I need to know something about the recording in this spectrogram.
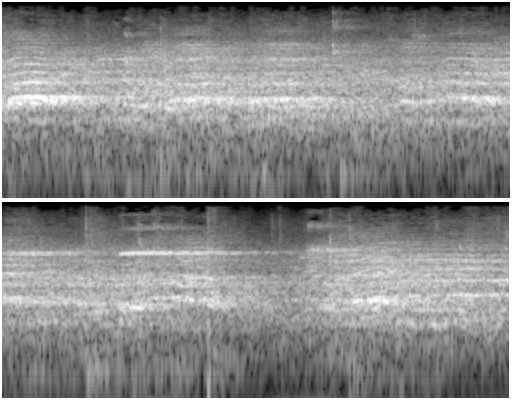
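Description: Indoor volleyball rally: players' and spectators' voices calling out unclearly, with the ball being struck. There is a brief high-pitched squeal about four seconds in and a sharp knock just after it.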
